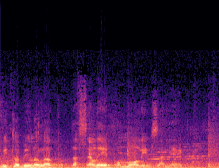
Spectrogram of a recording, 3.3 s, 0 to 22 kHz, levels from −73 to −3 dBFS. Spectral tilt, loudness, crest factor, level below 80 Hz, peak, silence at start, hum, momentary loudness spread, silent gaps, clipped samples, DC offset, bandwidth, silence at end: -6.5 dB/octave; -12 LUFS; 12 dB; -22 dBFS; 0 dBFS; 0 s; none; 10 LU; none; 0.8%; 0.8%; 14.5 kHz; 0 s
